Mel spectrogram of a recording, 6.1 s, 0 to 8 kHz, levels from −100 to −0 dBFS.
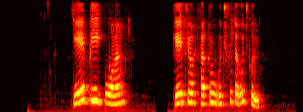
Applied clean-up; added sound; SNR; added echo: neural mask model DeepFilterNet 3.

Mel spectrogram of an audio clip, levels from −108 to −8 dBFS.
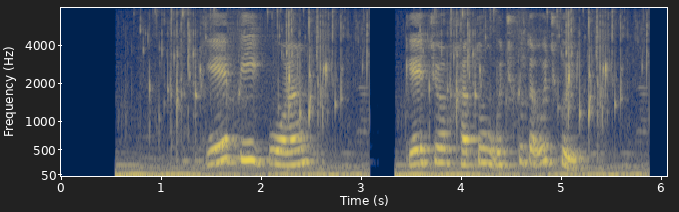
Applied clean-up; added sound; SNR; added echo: none; Water / Liquid; 6 dB; reverberation time 0.3 s.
